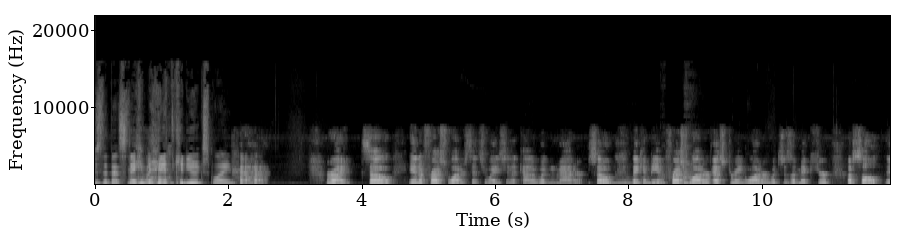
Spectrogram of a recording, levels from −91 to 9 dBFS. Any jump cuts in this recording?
yes; 2 cuts; at 7.4 s, 9.2 s

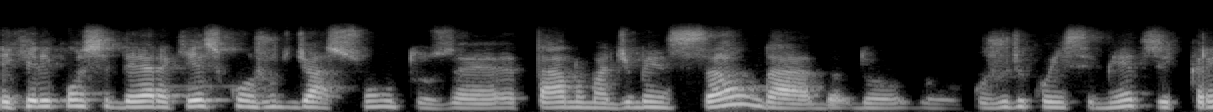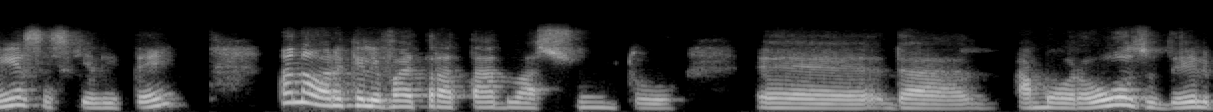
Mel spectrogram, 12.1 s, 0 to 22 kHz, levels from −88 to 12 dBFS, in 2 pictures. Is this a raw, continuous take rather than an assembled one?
yes; 0 cuts

